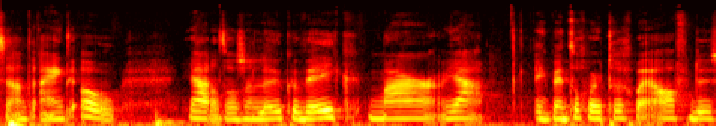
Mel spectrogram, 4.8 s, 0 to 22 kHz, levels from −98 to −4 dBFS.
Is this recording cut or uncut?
uncut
